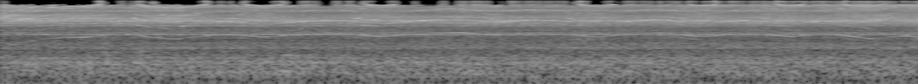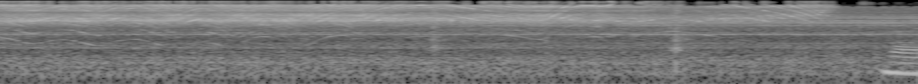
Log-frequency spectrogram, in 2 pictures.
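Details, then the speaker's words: Class V (cervical) cavity preparation: a steady high-pitched dental drill whine with small pitch wobbles as an inverted cone bur cuts retention grooves along the occlusal and cervical walls, taking care not to over-cut. "so if we create a groove all around okay but it's a very aggressive world yes so you have to be very careful not to over cut okay"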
